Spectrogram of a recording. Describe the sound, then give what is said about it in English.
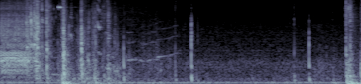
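The door of a small room with concrete walls opens with a sharp latch click and a heavy clunk, followed by a few softer knocks and creaks, then a final solid thud near the end. “A woman walks through the door, perfectly groomed from head to toe in a navy blue suit.”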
